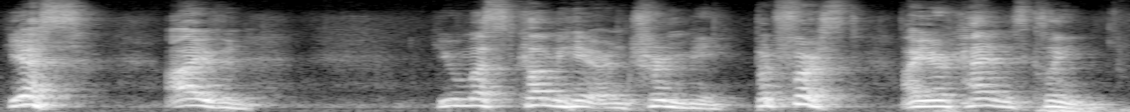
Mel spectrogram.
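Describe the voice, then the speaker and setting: A man voicing a pompous, excitable major in a puppet play, with theatrical, exclaiming, drawn-out delivery. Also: a little high. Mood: bossy, suspicious. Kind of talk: puppet theatre character acting. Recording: echoey room, distant mic.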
